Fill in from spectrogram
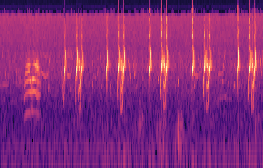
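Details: After a brief wavering mew, a quail repeats short, piercing notes in threes, one then a rapid pair, about every second.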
